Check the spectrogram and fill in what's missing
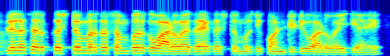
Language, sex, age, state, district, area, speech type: Marathi, male, 45-60, Maharashtra, Osmanabad, rural, conversation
